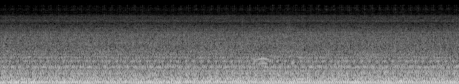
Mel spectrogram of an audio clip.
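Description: A JCB 3DX backhoe loader's diesel engine runs in a steady low throb while it scoops and loads soil, loud and close throughout, with a voice talking over it.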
